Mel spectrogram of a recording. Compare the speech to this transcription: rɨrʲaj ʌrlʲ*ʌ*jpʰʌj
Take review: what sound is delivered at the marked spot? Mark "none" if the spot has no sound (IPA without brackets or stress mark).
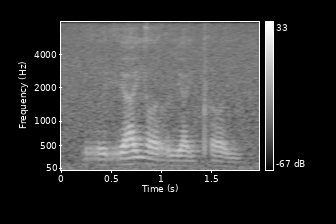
a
